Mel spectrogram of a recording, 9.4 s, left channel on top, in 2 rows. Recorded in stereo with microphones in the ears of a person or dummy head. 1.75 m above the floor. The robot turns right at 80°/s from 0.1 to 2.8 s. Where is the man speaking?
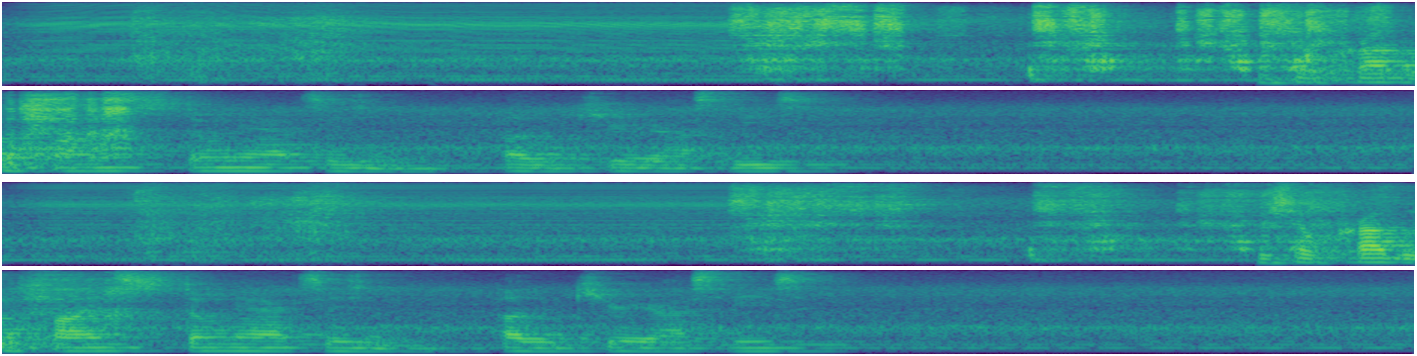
70° right (ahead or behind), 1.8 m.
